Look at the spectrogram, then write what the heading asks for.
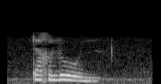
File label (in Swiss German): "lohn", alsace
